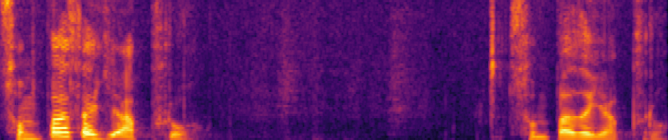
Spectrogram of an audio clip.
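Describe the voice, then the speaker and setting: A man with a Gyeongsang accent speaks in a dark, mellow tone, recorded with a dry, close sound and no echo. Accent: Gyeongsang dialect pronunciation. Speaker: sign language instructor. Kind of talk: lecture. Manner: repetitive, drilling sounds aloud.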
